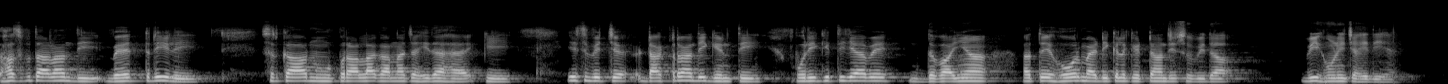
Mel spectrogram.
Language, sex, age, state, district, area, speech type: Punjabi, male, 18-30, Punjab, Fatehgarh Sahib, rural, spontaneous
